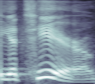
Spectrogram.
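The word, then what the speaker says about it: yattiyr: because the Hebrew literally says he had a yatir. We pronounce it this way, but it's Y-A-T-T-I-Y-R.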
